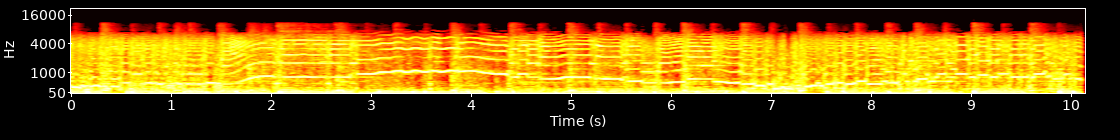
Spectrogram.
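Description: A full band plays loudly while a 12-year-old guitarist's electric guitar solo soars on top, with sustained, bending lead notes and vibrato over steady drums and bass, no voices present.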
